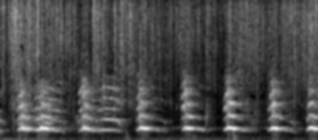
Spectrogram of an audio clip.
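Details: Doberman puppy at home drinking milk and playing; steady high whimpering, about seven falling, nasal cries spaced roughly half a second apart, with a faint low hum underneath.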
